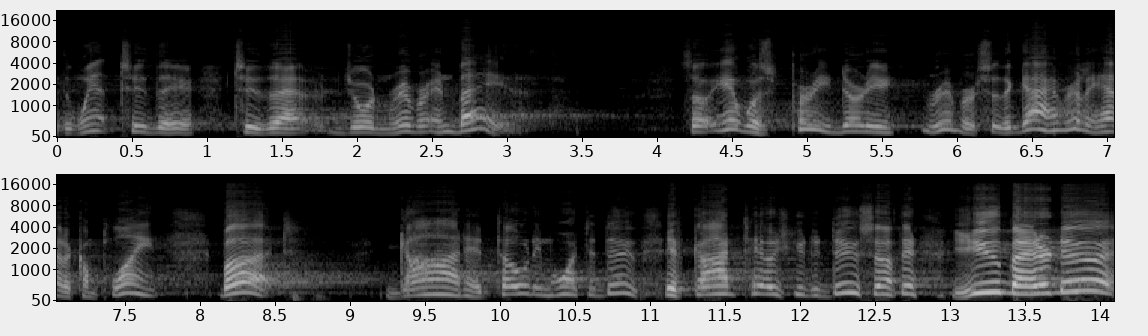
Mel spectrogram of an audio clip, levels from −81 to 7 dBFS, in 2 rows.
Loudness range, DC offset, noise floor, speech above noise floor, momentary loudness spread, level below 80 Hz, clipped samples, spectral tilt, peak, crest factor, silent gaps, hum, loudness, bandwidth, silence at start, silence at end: 8 LU; under 0.1%; -66 dBFS; 36 dB; 16 LU; -80 dBFS; under 0.1%; -4 dB/octave; -6 dBFS; 24 dB; none; none; -29 LUFS; 17 kHz; 0 s; 0 s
